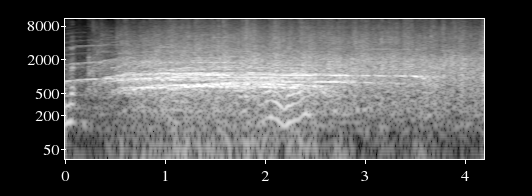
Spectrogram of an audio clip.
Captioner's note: applause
